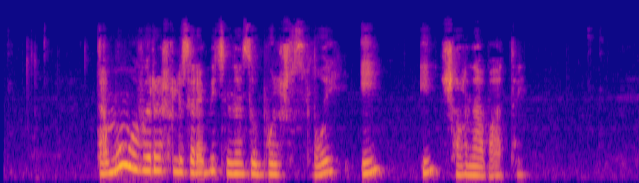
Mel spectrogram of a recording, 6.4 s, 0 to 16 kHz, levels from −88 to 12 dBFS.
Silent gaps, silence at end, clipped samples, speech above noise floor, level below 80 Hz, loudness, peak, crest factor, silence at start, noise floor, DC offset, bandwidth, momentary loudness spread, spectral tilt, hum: none; 1.15 s; under 0.1%; 42 dB; -62 dBFS; -18 LUFS; -2 dBFS; 18 dB; 1 s; -60 dBFS; under 0.1%; 10 kHz; 14 LU; -4.5 dB/octave; none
